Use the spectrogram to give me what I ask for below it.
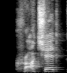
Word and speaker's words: crochet: The new Catwoman should be an obese school bus driver that wears crochet sweaters, who is crocheted sweaters. – See, that's why you got to have a white man on here. Crochet is how it's pronounced.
